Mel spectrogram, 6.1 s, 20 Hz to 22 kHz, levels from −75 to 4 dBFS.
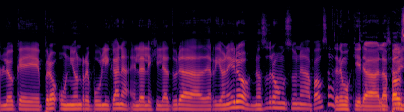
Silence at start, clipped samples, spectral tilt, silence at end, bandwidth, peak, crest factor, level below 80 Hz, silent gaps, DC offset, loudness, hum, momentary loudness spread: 0 s; under 0.1%; -5.5 dB/octave; 0 s; 16.5 kHz; -8 dBFS; 18 dB; -50 dBFS; none; under 0.1%; -27 LUFS; none; 6 LU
